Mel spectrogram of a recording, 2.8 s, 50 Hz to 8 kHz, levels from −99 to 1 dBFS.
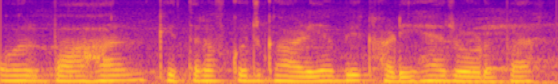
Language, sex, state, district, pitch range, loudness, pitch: Hindi, female, Chhattisgarh, Raipur, 170-185 Hz, -13 LUFS, 180 Hz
